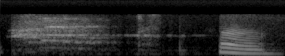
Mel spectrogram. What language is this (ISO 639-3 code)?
pan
